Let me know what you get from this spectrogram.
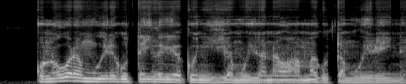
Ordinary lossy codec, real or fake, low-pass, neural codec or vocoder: none; fake; none; codec, 44.1 kHz, 7.8 kbps, Pupu-Codec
